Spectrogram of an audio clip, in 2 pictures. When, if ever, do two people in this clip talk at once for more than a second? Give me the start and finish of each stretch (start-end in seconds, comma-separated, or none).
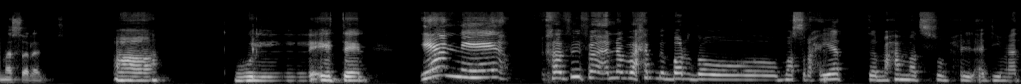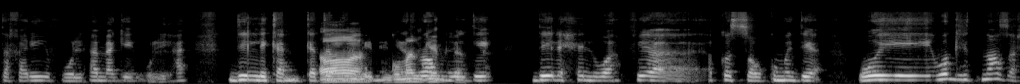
13.4-14.9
